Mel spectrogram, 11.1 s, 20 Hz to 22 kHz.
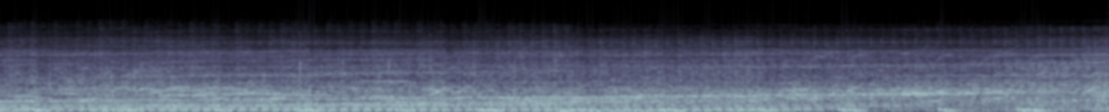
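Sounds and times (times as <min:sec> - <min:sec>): loud trance music: 0:00.0 - 0:11.0.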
